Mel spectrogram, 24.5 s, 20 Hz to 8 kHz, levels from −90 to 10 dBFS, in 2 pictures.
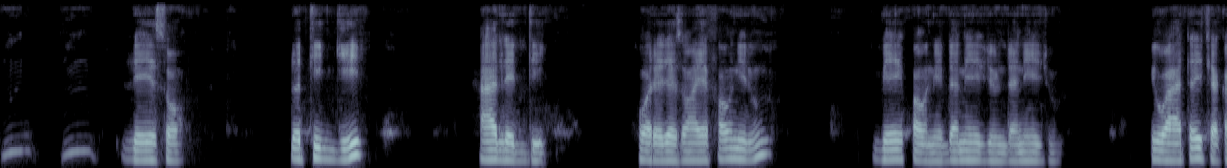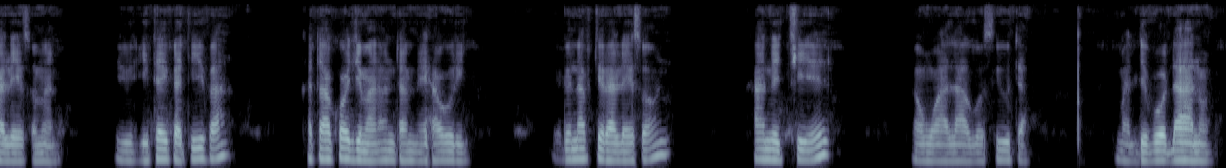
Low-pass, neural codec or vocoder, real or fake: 7.2 kHz; codec, 16 kHz, 4.8 kbps, FACodec; fake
